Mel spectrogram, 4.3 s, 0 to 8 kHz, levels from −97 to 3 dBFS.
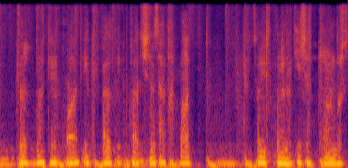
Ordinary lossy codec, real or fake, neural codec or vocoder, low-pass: none; fake; codec, 16 kHz, 2 kbps, FreqCodec, smaller model; 7.2 kHz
